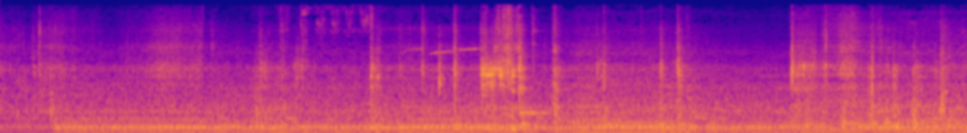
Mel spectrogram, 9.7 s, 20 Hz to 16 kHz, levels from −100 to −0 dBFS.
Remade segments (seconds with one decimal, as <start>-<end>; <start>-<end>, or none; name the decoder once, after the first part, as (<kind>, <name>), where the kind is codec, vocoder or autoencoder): 7.5-8.8 (codec, SNAC)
